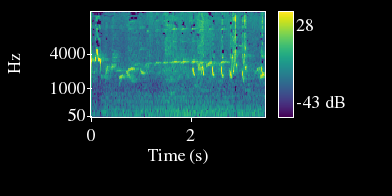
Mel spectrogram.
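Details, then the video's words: White-rumped shama whistles and rattles, used as a lure to provoke a lazy bird into singing: thin whistled notes and short rising chirps repeated in a loose series over a low background rumble. "SIULAN DAN KRETEKAN MURAI BATU"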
